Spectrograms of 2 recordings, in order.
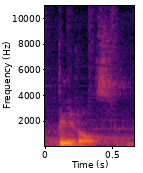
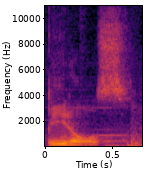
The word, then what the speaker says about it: Beatles: She's like, yeah, I just realized that it's spelled beetle, like the bug is spelled B-E-E. Like, yeah, I was like, and it hit me. Beatles, like a beat.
